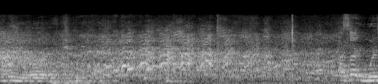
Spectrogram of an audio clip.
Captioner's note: laughs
